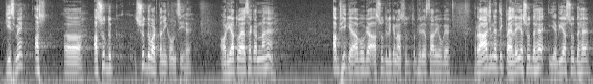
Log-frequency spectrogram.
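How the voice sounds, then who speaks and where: Amid hall reverb, a male teacher with a fairly high, sharp voice works step by step through exam questions. He repeats words and corrects himself out loud as he goes.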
